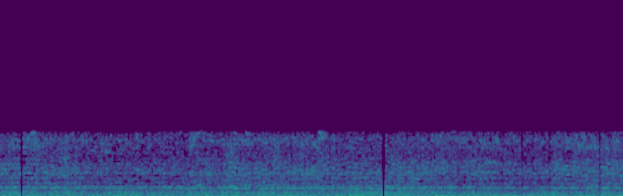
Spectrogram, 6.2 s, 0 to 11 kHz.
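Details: Honey bee reproductive swarm entering a swarm trap on 04/07/21, heard as a thick, unbroken buzzing drone that stays at a constant low pitch, with one sharp click midway through.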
